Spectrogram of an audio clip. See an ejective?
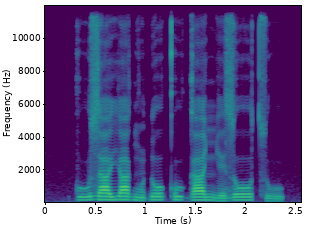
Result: yes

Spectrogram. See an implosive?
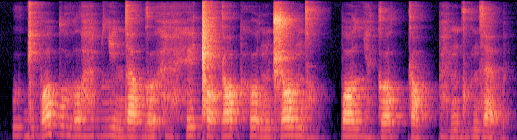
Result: no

